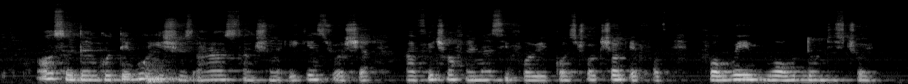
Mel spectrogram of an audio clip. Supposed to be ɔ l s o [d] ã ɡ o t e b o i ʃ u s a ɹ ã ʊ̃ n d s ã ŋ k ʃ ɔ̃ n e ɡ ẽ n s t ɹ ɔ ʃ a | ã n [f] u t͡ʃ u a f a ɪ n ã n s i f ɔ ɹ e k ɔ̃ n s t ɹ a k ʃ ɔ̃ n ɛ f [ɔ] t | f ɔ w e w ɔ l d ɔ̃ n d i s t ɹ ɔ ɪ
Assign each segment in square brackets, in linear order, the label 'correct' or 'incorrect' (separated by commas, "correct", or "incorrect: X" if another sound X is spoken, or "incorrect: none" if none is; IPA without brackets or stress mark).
correct, correct, correct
